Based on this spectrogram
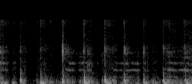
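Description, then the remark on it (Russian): Fingers tap on the breastbone as part of a self-massage exercise, in a quick, steady rhythm, about ten dull thumps over two seconds, with no talking. “Постучиться по грудине.”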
